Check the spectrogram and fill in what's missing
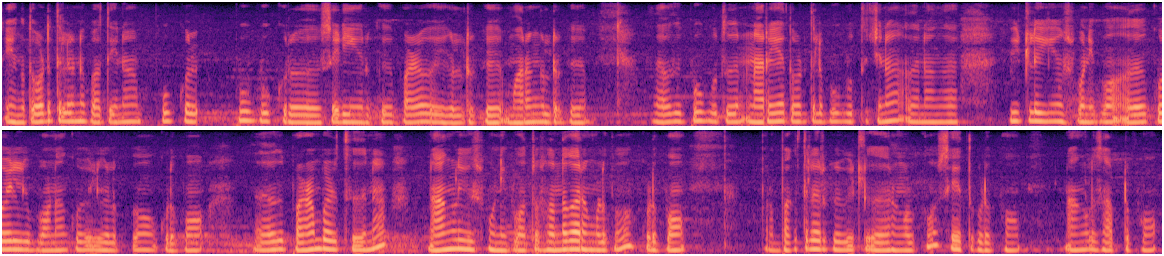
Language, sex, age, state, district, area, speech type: Tamil, female, 45-60, Tamil Nadu, Ariyalur, rural, spontaneous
